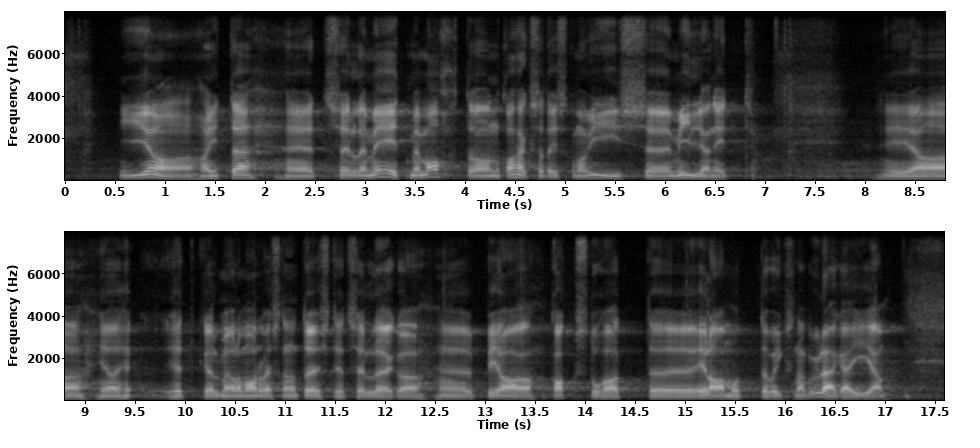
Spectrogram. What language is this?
Estonian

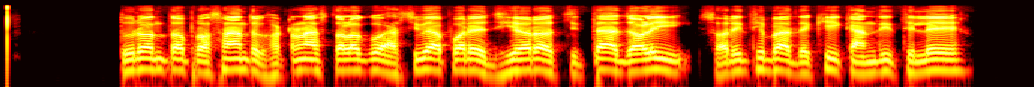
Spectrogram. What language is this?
Odia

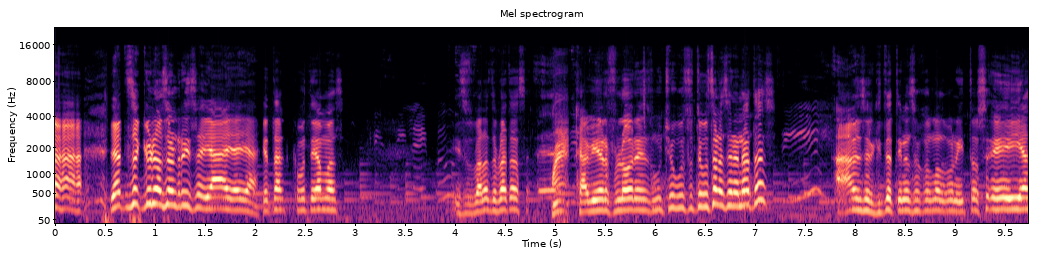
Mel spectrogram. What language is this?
Spanish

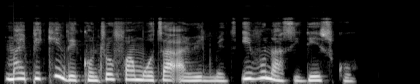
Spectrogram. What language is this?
Nigerian Pidgin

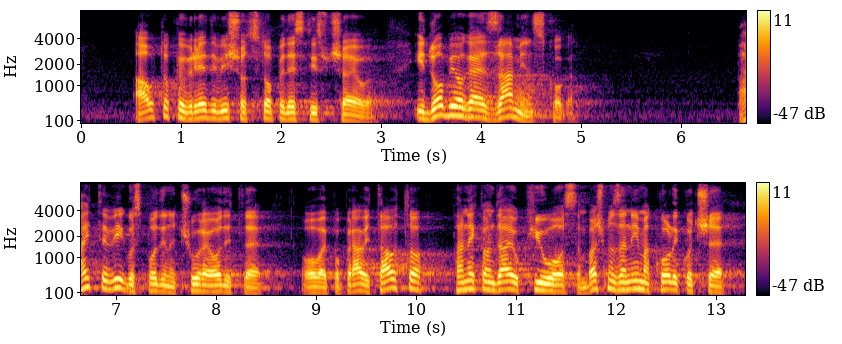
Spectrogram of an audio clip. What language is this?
Croatian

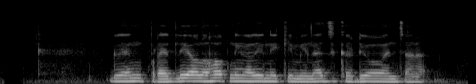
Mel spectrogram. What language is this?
Sundanese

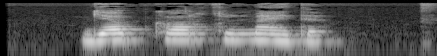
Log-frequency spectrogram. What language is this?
Uzbek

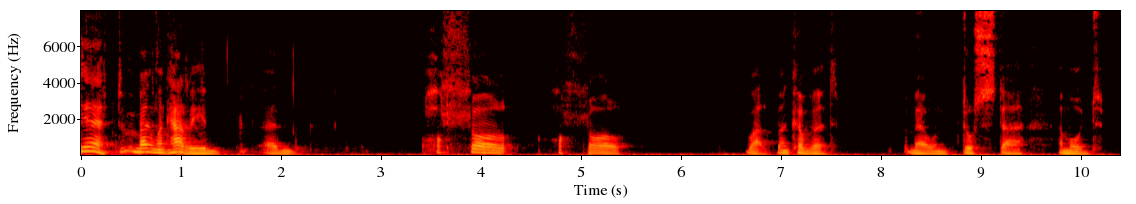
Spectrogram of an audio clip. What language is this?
Welsh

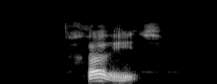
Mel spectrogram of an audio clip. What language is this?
Kabyle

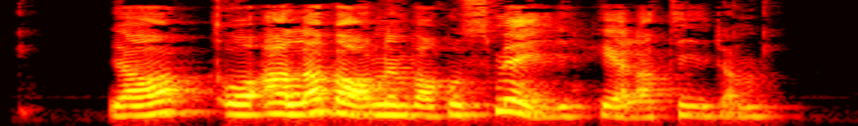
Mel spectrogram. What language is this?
Swedish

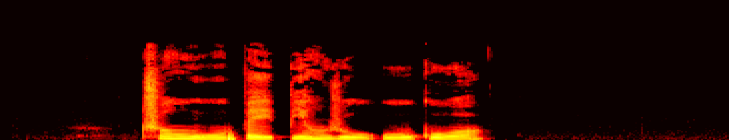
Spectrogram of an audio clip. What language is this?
Chinese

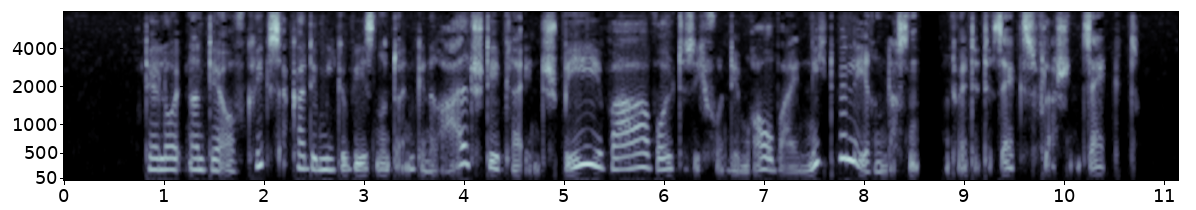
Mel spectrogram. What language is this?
German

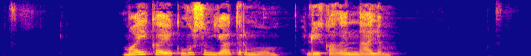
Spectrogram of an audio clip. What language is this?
Mari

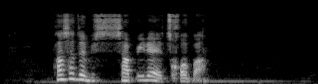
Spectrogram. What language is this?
Georgian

